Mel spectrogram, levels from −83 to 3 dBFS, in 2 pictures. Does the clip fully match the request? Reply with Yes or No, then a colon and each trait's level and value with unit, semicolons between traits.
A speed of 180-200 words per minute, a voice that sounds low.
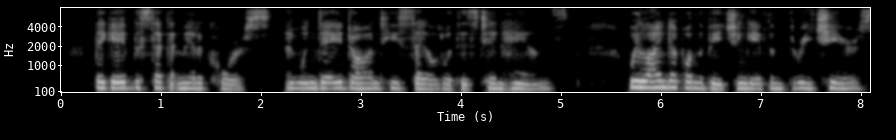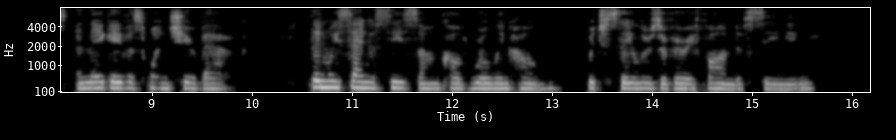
No: average, 190 wpm; medium, 185 Hz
